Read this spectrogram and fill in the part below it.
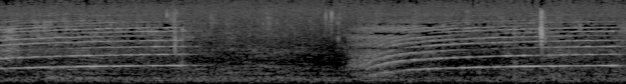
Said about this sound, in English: This is the first time that the siren went off when I said that.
